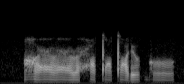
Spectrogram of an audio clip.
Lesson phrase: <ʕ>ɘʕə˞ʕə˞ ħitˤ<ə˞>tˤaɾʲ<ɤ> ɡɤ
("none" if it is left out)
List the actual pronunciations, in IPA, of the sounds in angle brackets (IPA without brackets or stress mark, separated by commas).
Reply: ʁ, ɤ, ɤ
